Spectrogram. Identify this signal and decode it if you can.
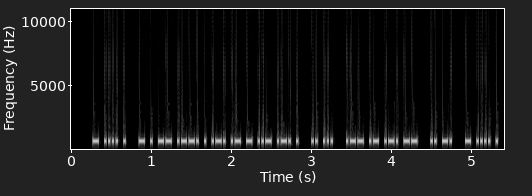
Morse code, heard as a keyed tone, about 52 wpm, 700 Hz. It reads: THE TEMPERATURE IS WARM IN THE
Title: Sentences from Top 1000 Words - Review Part 4 - 50wpm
